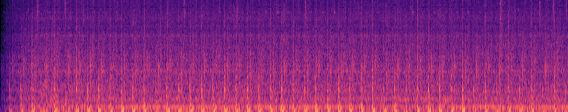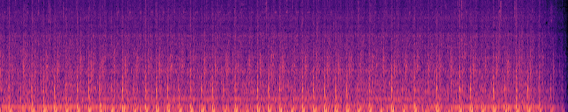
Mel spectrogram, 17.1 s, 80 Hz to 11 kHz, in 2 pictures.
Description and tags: Stationary Petrol-Gas-Engine 2
Stationary engine used to drive machinery typically on a farm. Also suitable as general open-air industrial sound.
Gas, Engine, Industrial, Petrol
